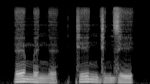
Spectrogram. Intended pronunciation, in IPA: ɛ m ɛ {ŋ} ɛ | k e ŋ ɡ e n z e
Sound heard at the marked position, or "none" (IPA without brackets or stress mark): ŋ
